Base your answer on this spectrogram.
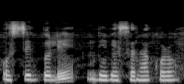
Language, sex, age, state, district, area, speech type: Assamese, female, 18-30, Assam, Majuli, urban, spontaneous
